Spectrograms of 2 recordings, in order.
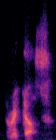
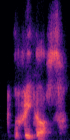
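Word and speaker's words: Rhigos: would always pronounce it, the other one, Rikos. But I know other people call it Rigos.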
